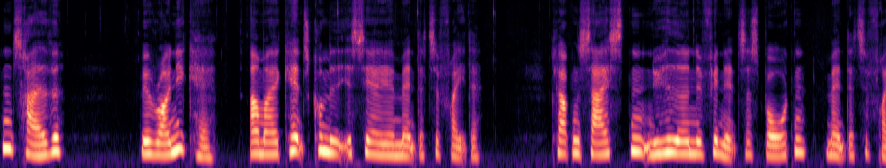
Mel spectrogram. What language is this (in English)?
Danish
